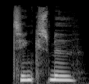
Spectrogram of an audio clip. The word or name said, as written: Tringa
